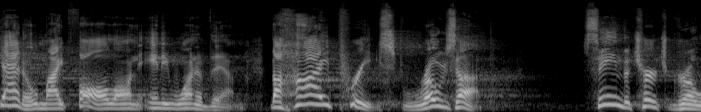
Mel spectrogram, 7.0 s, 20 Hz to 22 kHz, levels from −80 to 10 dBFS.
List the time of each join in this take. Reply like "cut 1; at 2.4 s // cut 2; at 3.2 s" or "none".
cut 1; at 2.6 s

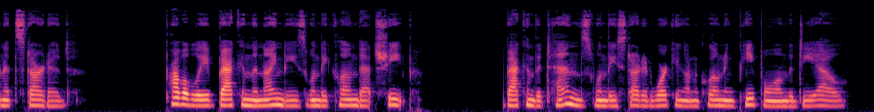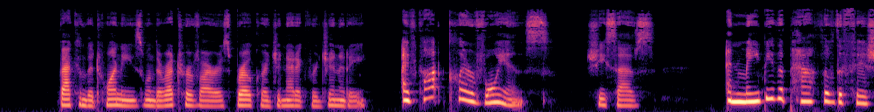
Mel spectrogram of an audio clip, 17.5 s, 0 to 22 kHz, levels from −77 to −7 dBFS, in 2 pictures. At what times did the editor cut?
cut 1; at 12.7 s

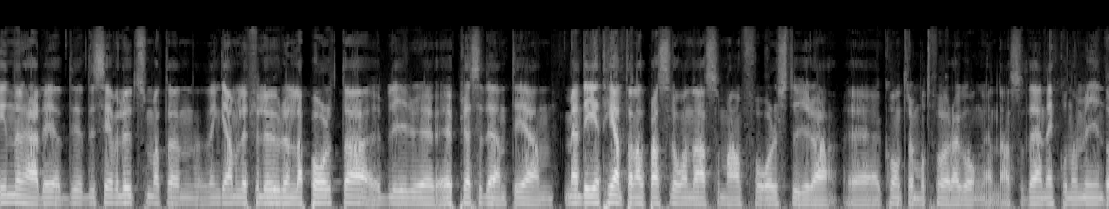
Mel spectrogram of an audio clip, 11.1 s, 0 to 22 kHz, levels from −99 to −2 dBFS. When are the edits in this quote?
cut 1; at 5.5 s

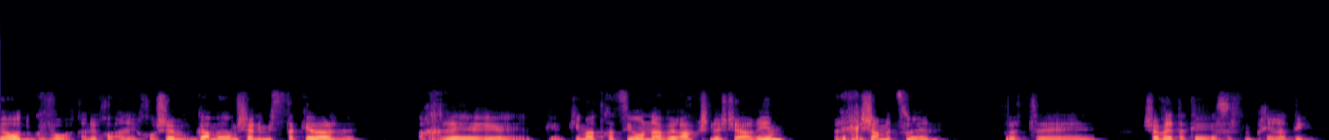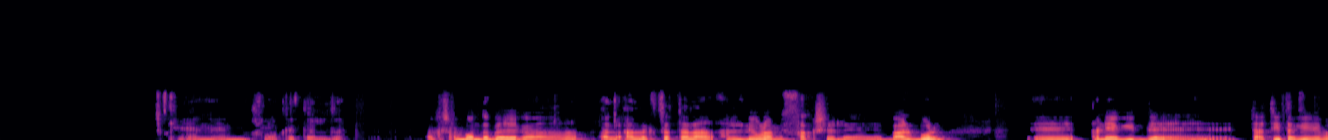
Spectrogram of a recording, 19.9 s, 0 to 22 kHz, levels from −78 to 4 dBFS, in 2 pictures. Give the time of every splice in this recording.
none

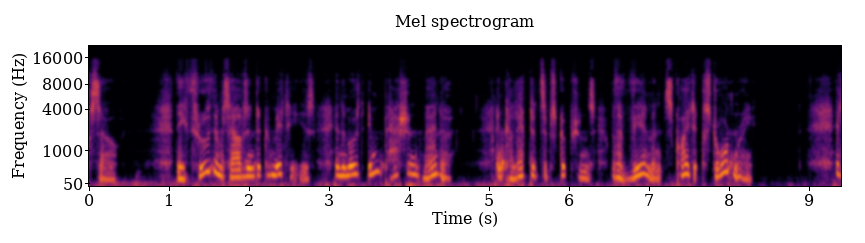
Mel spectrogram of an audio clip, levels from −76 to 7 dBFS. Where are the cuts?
none

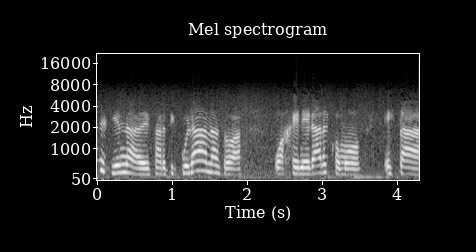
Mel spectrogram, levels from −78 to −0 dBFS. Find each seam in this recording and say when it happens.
cut 1; at 3.1 s

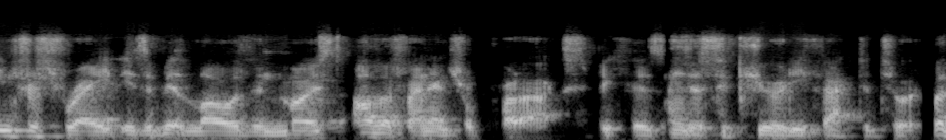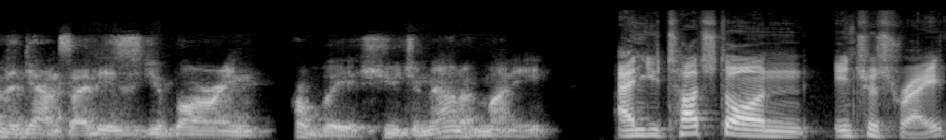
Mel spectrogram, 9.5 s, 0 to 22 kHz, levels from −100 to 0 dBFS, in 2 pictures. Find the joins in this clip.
cut 1; at 4.6 s // cut 2; at 7.8 s

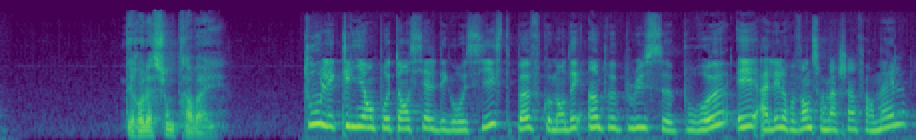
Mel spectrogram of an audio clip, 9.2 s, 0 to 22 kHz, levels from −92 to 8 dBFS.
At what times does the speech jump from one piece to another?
cut 1; at 3.0 s

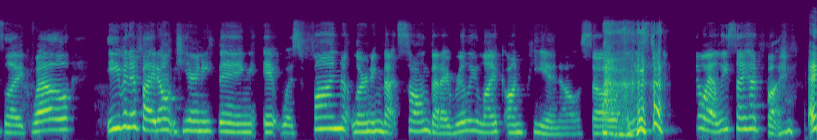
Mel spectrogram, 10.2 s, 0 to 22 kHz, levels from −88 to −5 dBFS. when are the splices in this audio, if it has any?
none

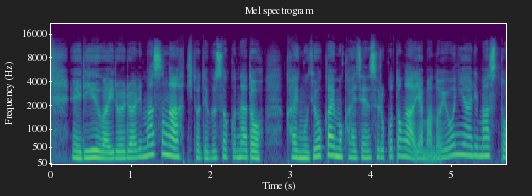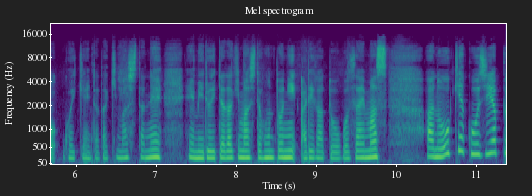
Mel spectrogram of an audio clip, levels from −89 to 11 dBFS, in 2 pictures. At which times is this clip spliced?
cut 1; at 1.7 s

